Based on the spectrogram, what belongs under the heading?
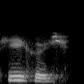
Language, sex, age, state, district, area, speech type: Kashmiri, male, 18-30, Jammu and Kashmir, Baramulla, rural, conversation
